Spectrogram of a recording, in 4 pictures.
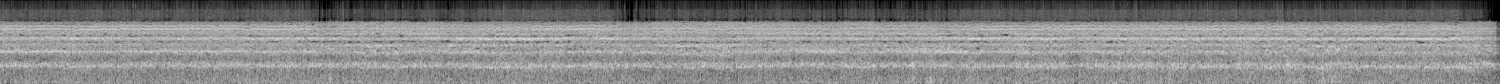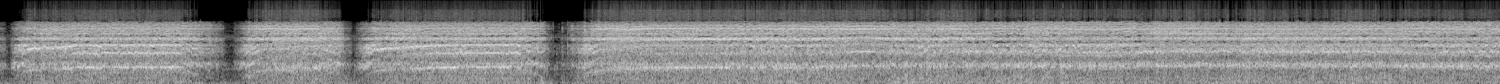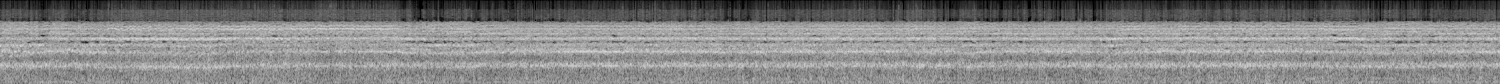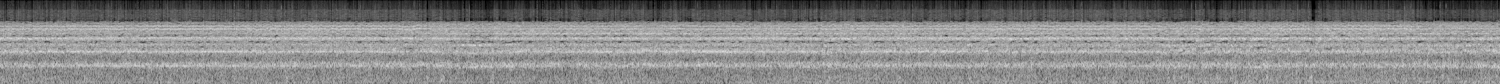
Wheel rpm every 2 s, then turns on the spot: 230, 230, 220, 220, 230, 220, 210, 170, 140, 150, 140, 210, 220, 220, 220, 210, 220, 230, 230, 230, 230, 230, 230, 230, 230, 230, 230, 230, 230, 230.
none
